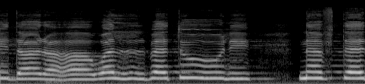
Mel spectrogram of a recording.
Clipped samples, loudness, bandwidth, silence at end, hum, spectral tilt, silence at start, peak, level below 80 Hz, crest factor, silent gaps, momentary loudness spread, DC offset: under 0.1%; -24 LUFS; 15 kHz; 0 s; none; -3.5 dB/octave; 0 s; -8 dBFS; -58 dBFS; 14 dB; none; 3 LU; 0.4%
